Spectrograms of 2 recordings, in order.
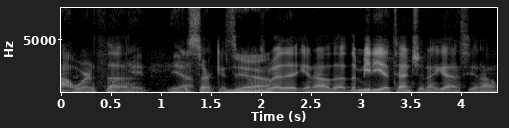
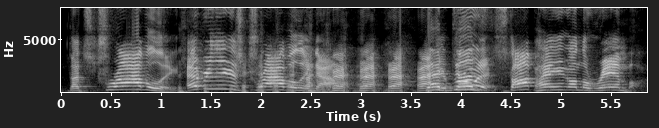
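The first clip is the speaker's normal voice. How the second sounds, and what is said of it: Impression of an older man's voice. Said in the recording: “do an impression of my dad with the watching NBA now? ... That does sound like an old white guy talking about professional basketball.”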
